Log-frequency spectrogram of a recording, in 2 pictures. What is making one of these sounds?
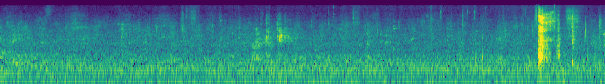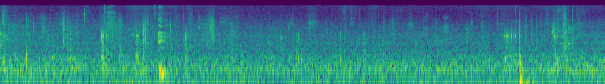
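A large indoor crowd murmurs quietly in an echoing hall.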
